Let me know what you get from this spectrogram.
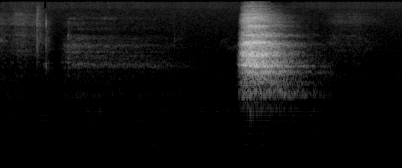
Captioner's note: sigh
